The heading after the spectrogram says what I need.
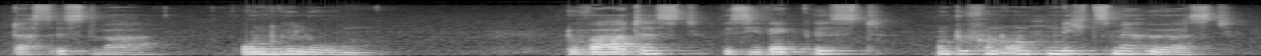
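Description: A woman narrating a literary story in a quiet, measured way. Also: fairly low pitch. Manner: quiet, measured second-person telling. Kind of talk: literary reading.

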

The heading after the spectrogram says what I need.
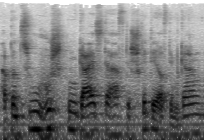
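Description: A man reading a novel aloud in a steady, measured way, in an echoey room. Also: a little high, creaky, slight background noise. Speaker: reader.

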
